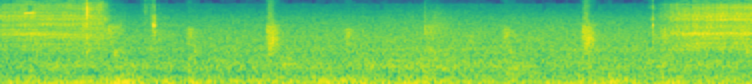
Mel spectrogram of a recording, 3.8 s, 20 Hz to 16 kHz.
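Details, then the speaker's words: VW Bus wiper motor after a 12-volt drop-in armature upgrade, bench-powered: steady even electric whir, much quieter, with none of the earlier loud clicking from the armature hitting the body. "I turn on the front side turning and it's a lot quieter now still has obviously a take it's still an electric motor but much quieter kind of that loud clicking it was doing before from the Armature actually hitting the body"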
